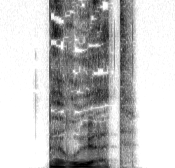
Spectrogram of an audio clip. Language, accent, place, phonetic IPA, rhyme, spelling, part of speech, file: German, Germany, Berlin, [bəˈʁyːɐ̯t], -yːɐ̯t, berührt, verb, De-berührt.ogg
- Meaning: 1. past participle of berühren 2. inflection of berühren: third-person singular present 3. inflection of berühren: second-person plural present 4. inflection of berühren: plural imperative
